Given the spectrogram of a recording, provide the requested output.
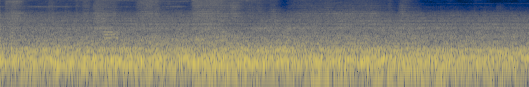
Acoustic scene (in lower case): subway train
